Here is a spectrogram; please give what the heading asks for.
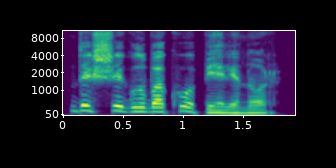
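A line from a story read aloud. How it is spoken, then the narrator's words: Whisper. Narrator (Russian): прошептала она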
